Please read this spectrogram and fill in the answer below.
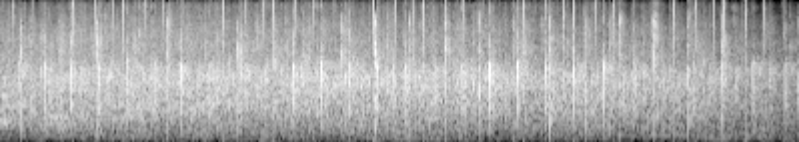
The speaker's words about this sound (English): So a round of applause, please, for him.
